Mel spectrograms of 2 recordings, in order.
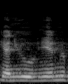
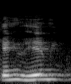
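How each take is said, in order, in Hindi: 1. यह सपाट और रूखे लहजे में कहा गया है। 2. यह गर्म और दोस्ताना लहजे में कहा गया है। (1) "मैं ऐसे नहीं कह रहा" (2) "मैं ये कहता हूँ"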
